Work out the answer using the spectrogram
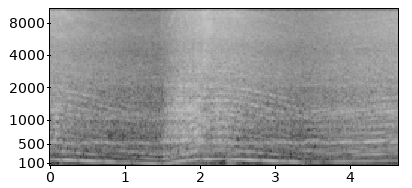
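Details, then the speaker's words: Fiat 500 Abarth turbo engine swapped into a Fiat X1/9, no muffler, only turbocharger, catalytic converter and twin stainless tips: loud raw exhaust rising and falling cleanly through blips, back to even idle; normal running. "again there's no muffler all we have on here is a turbocharger catalytic converter a white pipe and it branches up into these two stainless steel tips"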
